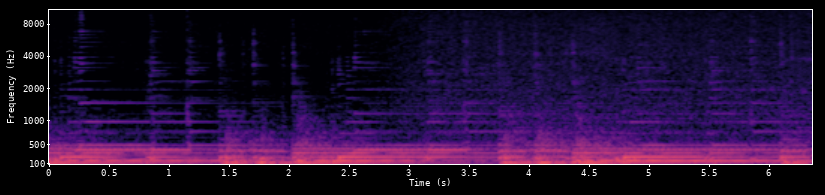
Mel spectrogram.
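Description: Instrumental music, the opening bars of a French song before the singing starts: plucked string notes over sustained low chords.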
